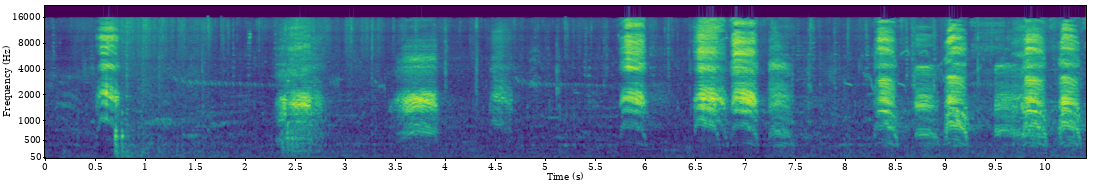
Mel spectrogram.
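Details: Crows fighting over food, with many harsh caws from several birds overlapping and sharper short calls crowding together toward the end.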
